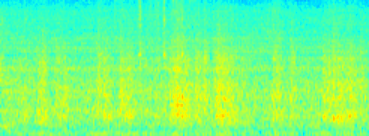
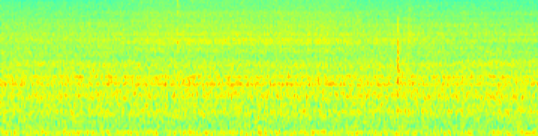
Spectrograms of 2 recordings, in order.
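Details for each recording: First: Oil-fired boiler full of black soot, burner running: uneven spitting roar with irregular puffs and pops instead of a steady flame; sputtering, suspected air in the pump after running out of oil and repeated resets without bleeding. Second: Oil-fired boiler burner, previously sooting and blowing black smoke, after nozzle size reduced: steady even flame roar without pulsing, rumble or sputter; normal burner firing, running smooth.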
